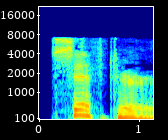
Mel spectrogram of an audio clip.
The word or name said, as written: sifter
